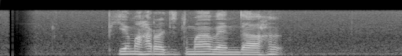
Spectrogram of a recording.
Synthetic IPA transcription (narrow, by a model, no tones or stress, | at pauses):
pijəmɐɦaɾad͡ʒit̪umaːʋænd̪aːɦə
